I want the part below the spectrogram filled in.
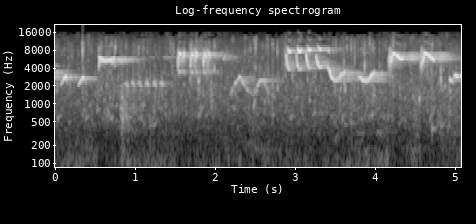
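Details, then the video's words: Brown-chested jungle flycatcher song to stir a bird into rage. Long sustained high whistles alternate with rapid stepped trills and wavering notes that dip and rise, one phrase after another with little pause. "Pancingan Emosi SRDC Awas Ikut Ngamuk Bongkar Materi"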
